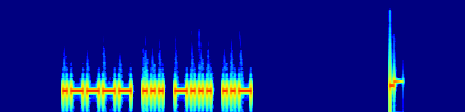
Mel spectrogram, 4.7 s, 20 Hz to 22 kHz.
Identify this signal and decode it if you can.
Morse code, heard as a keyed tone, about 30 wpm, 700 Hz. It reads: 1SBU
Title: Four Challenging Letter-Number Combinations 30wpm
